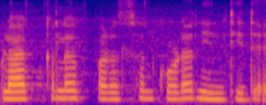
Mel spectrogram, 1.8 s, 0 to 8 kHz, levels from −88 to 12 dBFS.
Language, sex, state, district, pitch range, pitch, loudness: Kannada, female, Karnataka, Mysore, 190-210 Hz, 200 Hz, -21 LUFS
